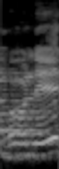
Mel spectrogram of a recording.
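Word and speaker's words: ح: নিচে এক নুক্তা হলে কি নিচে এক নুক্তা হলে জিম ও যে জিমে নুক্তা হয় হয় কয়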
